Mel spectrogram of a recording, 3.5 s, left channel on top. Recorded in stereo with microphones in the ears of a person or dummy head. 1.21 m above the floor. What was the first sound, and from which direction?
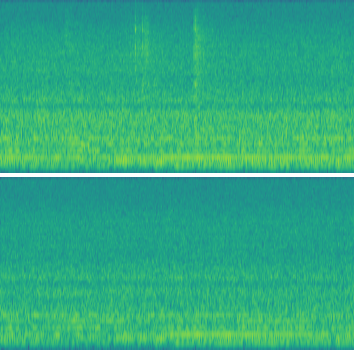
Only background noise.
